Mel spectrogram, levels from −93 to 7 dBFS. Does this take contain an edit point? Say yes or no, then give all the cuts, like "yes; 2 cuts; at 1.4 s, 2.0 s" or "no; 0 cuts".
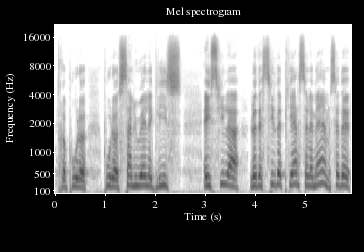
no; 0 cuts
